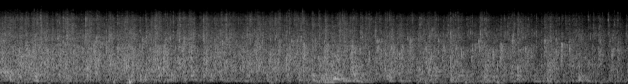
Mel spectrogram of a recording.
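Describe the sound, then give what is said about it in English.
An audience at a panel discussion claps together in a sustained round of applause for itself, a dense, steady patter of many hands that holds at an even loudness for several seconds before easing slightly at the end. “Well, we're going to give you guys a chance to ask some questions now, but please just give a round of applause to our audience.”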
